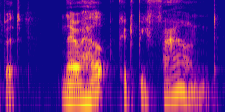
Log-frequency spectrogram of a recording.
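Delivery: plain reading voice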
